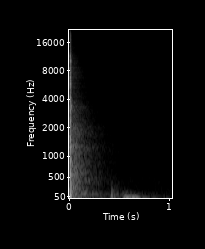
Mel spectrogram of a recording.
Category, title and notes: Sound effects > Objects / House appliances
Click of the Amplifier Switch to Turn it On
This is the sound of a guitar amplifier switch when you turn it on. The amplifier is the Polytone, a famous jazz amp for guitar. Recorded with Tascam Portacapture X6
amplifier, button, click, polytone, short, switch, turn-on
